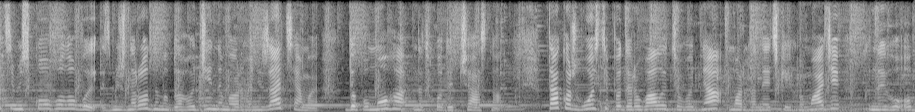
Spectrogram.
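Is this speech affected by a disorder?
No.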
